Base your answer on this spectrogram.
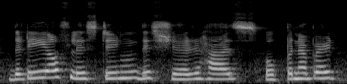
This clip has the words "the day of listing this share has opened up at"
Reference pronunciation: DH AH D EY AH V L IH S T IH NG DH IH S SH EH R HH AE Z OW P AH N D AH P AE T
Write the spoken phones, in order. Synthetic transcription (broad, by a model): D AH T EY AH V L IH S T IH NG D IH S SH EH R HH AE Z OW P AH N AH P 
